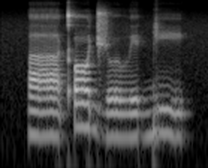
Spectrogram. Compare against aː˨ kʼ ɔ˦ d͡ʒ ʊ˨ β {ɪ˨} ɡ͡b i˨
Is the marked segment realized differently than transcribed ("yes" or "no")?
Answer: no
